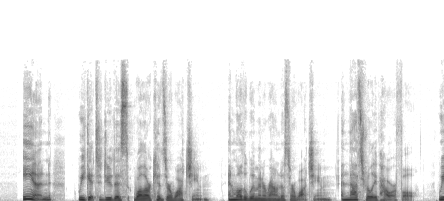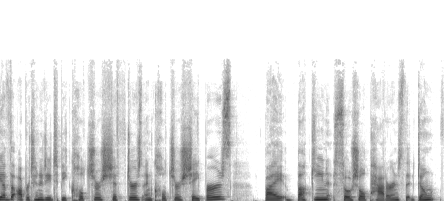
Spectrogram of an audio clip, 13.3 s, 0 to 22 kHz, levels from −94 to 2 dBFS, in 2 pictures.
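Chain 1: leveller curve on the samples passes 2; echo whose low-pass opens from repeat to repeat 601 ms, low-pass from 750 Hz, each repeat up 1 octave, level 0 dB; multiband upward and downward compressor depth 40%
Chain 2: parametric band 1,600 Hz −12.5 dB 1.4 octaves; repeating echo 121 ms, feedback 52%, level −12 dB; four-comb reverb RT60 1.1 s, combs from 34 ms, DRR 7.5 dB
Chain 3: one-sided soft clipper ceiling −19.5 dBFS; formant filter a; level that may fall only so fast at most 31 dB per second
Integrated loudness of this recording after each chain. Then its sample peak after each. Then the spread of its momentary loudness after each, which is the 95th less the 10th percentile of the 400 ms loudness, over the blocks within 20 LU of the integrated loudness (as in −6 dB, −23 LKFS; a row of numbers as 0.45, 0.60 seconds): −17.5, −26.0, −36.0 LKFS; −2.5, −11.0, −17.0 dBFS; 2, 11, 13 LU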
